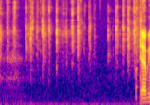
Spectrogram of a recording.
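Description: Typing on a computer keyboard: a quick run of light keystrokes that stops about two seconds in.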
